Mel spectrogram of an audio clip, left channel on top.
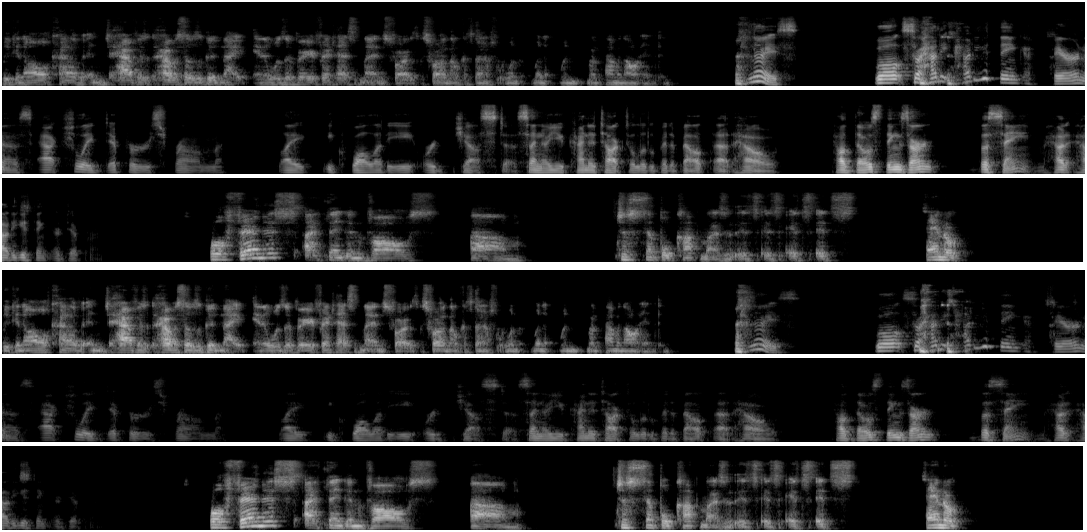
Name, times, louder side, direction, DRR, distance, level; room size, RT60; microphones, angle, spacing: voice 1, 0.0-6.5 7.3-7.5 9.2-9.3 23.7-26.0 26.3-26.8 27.8-30.2 30.9-31.2, right 4 dB, 45° right, 0.5 m, -27 dB
voice 2, 7.4-7.9 8.7-13.0 13.6-18.6 19.2-20.2 20.6-22.4, left 8 dB, 80° left, 0.3 m, -30 dB
5.1 x 2.2 x 2.6 m
head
